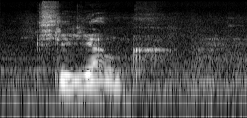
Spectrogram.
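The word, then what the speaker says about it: Xllang: Es X-L-L-A-N-G, Xiliang.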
